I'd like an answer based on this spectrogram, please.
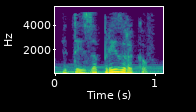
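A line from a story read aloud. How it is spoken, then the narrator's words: Plain. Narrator (Russian): спросил он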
